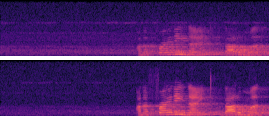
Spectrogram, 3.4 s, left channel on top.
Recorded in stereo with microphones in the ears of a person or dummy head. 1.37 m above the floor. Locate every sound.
1.7 s a woman speaking: 40° right (ahead or behind), 0.7 m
